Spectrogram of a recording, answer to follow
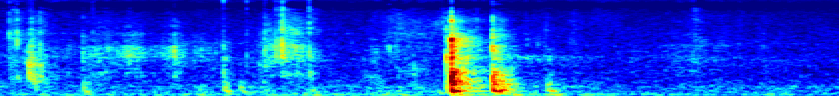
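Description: Quiet handling sounds of a knife cutting into a chili pepper pod on a cutting board and the pod being pulled open: faint scrapes and ticks, with two sharper knocks a little after two seconds in.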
